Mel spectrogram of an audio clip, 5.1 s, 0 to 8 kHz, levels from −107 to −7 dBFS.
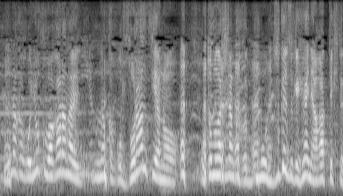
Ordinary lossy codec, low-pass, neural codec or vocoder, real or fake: none; none; none; real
